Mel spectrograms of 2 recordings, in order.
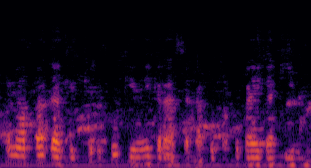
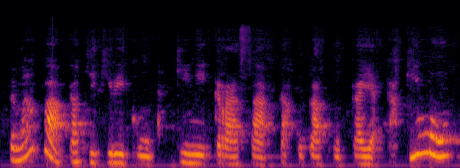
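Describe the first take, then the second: First: The words are mumbled with the mouth barely open. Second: The words are clearly and fully articulated. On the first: The speaker calls it wrong. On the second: The speaker calls it right.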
